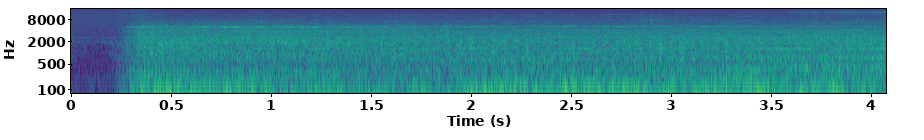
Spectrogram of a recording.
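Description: Steady drone of a firefighting aircraft's engines overhead, with a heavy low rumble, starting suddenly a quarter second in.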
